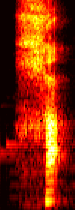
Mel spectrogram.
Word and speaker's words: hot: put them in 后面还有个连音 min，用降调来发，红色的字体 put them in hot water， hot water，美式发音这个 hot 比较夸张一点，而且 t 不发音，这属于略音，但是它气流要阻塞一下，很多人不懂得阻塞就听得有点迷茫，叫做 hot，阻塞不发音 hot， hot water。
